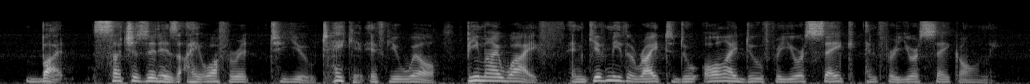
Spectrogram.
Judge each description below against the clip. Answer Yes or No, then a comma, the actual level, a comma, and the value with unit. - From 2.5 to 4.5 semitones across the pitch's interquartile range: Yes, average, 3.7 semitones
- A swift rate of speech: Yes, fast, 210 wpm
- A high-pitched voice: No, low, 130 Hz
